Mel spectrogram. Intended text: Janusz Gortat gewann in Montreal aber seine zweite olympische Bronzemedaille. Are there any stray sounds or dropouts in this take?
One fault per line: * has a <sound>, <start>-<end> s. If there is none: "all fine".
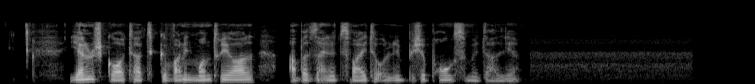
all fine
